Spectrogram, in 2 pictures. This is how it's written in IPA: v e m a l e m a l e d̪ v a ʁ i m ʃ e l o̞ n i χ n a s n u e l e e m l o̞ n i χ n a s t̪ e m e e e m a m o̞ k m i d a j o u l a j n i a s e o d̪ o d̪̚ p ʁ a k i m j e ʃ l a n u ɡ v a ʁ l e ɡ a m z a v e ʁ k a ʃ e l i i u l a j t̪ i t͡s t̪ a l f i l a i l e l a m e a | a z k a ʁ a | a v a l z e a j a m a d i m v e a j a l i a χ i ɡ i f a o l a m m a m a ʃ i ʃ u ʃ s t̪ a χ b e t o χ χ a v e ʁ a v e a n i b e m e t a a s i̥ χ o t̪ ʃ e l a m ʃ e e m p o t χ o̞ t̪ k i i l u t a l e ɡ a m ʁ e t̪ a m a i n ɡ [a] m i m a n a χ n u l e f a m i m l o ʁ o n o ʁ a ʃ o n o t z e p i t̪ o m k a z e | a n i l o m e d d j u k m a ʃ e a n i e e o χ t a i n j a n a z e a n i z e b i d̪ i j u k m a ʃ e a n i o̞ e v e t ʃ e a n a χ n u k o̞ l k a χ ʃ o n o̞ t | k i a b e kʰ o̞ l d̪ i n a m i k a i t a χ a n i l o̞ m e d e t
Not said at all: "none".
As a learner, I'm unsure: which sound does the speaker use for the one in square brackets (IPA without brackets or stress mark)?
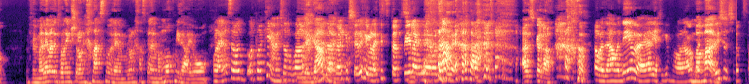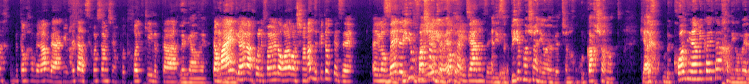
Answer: a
